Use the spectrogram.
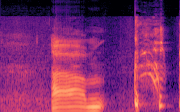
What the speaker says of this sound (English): we can see you still have a cough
